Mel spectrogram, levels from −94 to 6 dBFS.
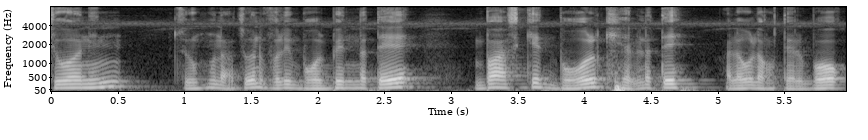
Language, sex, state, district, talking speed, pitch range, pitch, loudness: Mizo, male, Mizoram, Aizawl, 150 wpm, 110-135 Hz, 125 Hz, -19 LUFS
